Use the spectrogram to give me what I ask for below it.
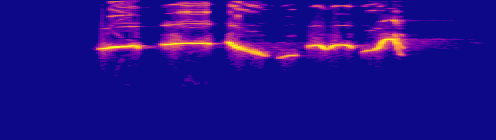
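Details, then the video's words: Kacer, the oriental magpie-robin, singing in lively gacor ngobra style as a training master for other birds: a quick run of about six pure, high whistled notes, level and falling slurs mixed with a short wavering phrase, on a silent background. "Suara Burung kacer Gacor Ngobra"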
